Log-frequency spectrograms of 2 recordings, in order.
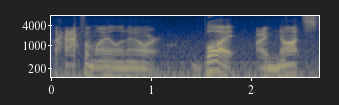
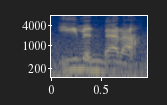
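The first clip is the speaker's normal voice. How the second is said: silly high voice; 7 semitones higher than usual. Pretend. Repeats in higher voice.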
